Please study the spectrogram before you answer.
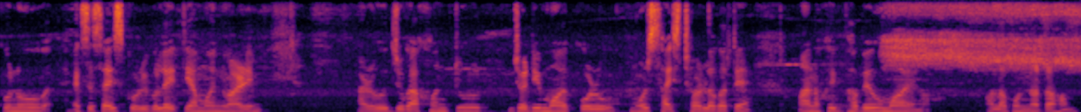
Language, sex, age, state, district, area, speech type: Assamese, female, 30-45, Assam, Dibrugarh, urban, spontaneous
